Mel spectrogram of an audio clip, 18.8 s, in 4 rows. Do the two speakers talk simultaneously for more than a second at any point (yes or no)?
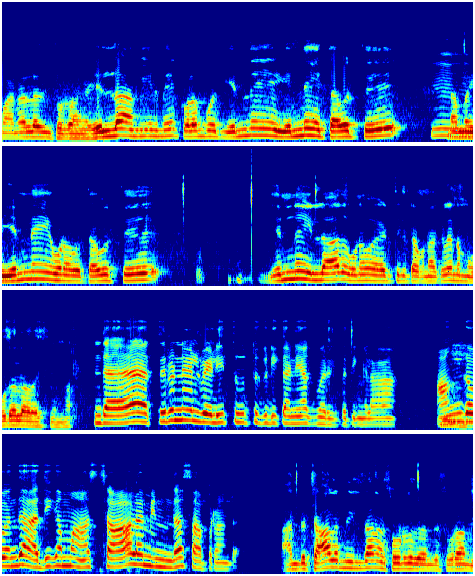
no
